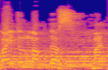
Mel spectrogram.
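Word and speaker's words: بيت المقدس: বাইতুল মাকদাস এটা কোথায় বাইতুল মাকদিস বাইতুল মাকদাস না বাইতুল মাকদিস বিভিন্ন মানুষ বিভিন্ন উচ্চারণ করে এটা হচ্ছে প্যালেস্টাইন কোথায়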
